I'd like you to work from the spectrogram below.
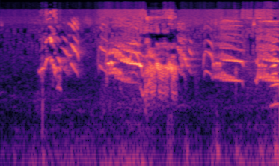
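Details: Parrot presented as a talking bird mimicking human speech; harsh, noisy squawks with rasping upper overtones, a sustained grating burst in the middle and another near the end, over faint background rumble.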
